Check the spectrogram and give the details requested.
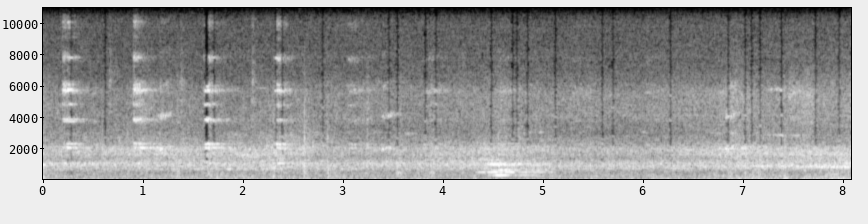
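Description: Commuter train of bilevel coaches rolling through a rail yard with a steady rumble. A bell dings about every two-thirds of a second for the first two or three seconds. A short train-horn blast sounds about halfway through and is the loudest moment.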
